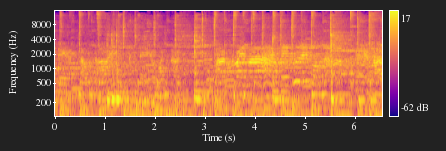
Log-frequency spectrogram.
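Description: Loud live band music carried over stage loudspeakers: a steady drum-kit beat with heavy bass and a melody line on top.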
